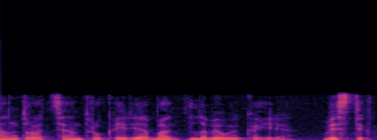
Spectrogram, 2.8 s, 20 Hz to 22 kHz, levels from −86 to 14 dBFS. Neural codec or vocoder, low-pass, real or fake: codec, 16 kHz, 4 kbps, X-Codec, WavLM features, trained on Multilingual LibriSpeech; 7.2 kHz; fake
